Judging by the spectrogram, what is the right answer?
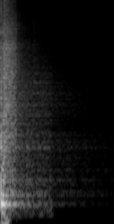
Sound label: snr hat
